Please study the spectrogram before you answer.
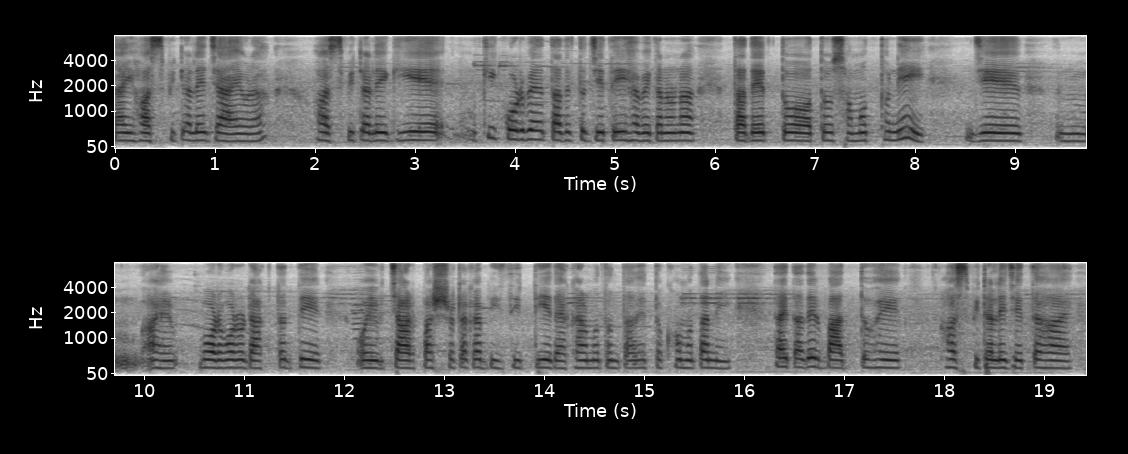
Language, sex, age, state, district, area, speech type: Bengali, female, 45-60, West Bengal, Purba Bardhaman, rural, spontaneous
